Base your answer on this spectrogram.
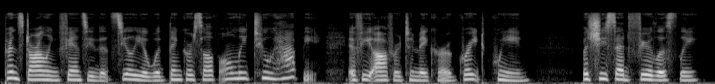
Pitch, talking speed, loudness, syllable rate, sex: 215 Hz, 200 wpm, -18 LUFS, 5.7 syllables/s, female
